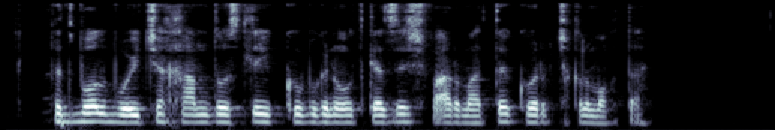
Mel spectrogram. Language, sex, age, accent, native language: Uzbek, male, 19-29, Jizzax, Uzbek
